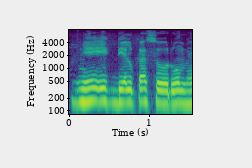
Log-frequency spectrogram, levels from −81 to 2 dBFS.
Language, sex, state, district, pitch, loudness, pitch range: Hindi, male, Tripura, West Tripura, 160 Hz, -12 LUFS, 150-165 Hz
